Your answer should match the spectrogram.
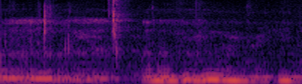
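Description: A toddler's wordless, hummed vocalizing, a wavering voice that dips and rises, broken by a few short mouth clicks.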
